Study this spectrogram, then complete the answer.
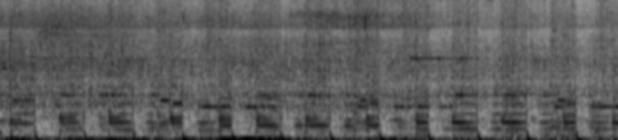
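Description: Washed gongura leaves fry in hot oil for a Telangana-style gongura pachadi, giving a loud, steady sizzle with regular crackling bursts that carry on throughout, no voices present.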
